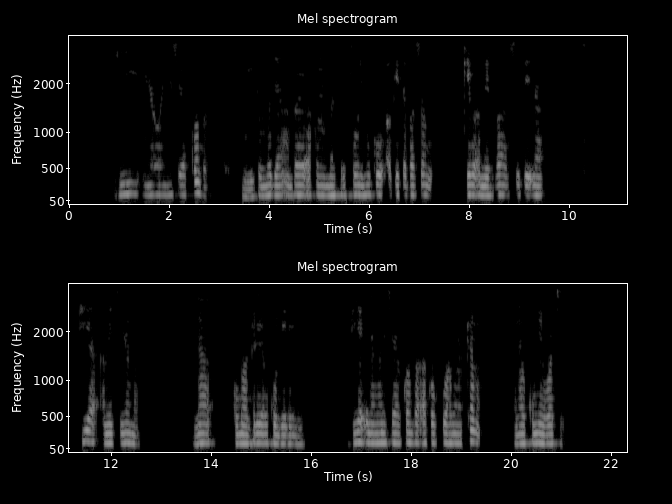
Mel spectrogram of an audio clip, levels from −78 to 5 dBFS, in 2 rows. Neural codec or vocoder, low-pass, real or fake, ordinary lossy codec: none; 3.6 kHz; real; Opus, 24 kbps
